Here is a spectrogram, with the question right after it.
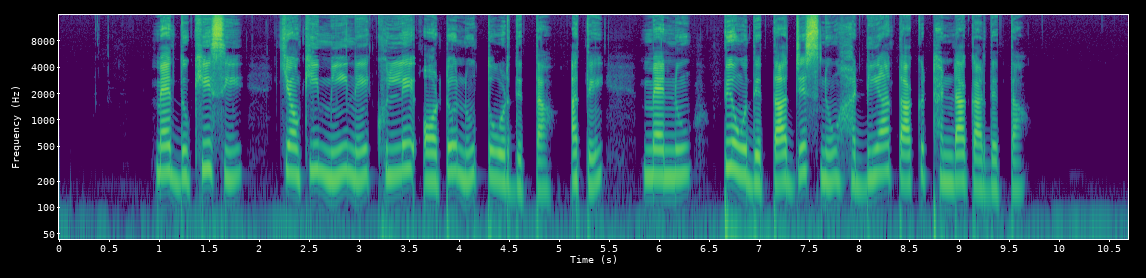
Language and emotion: Punjabi, sad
